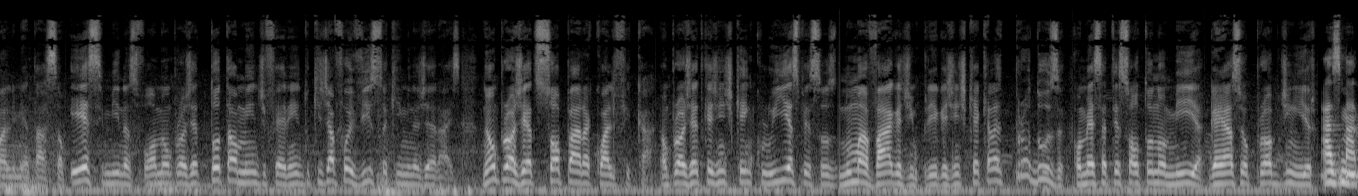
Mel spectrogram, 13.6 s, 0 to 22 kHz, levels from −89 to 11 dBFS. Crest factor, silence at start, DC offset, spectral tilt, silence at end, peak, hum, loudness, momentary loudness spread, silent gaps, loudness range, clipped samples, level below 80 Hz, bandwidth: 18 dB; 0 s; under 0.1%; -5 dB/octave; 0 s; -4 dBFS; none; -25 LUFS; 8 LU; none; 2 LU; under 0.1%; -38 dBFS; 17 kHz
